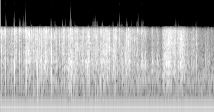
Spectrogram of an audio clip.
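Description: Foil trading-card pack wrapper crinkling and crackling as it is torn open and the cards handled, a dense run of crackles that thins out about three seconds in.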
